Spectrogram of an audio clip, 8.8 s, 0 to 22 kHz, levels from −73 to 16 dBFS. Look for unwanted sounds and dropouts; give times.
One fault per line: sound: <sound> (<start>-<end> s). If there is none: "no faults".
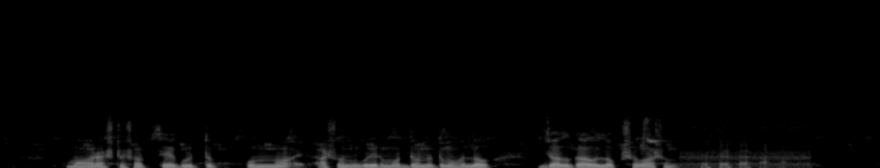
sound: laugh (7.0-7.9 s)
